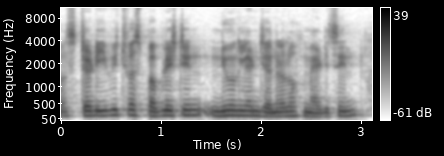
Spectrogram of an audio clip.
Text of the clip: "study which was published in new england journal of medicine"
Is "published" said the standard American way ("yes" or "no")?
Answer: yes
